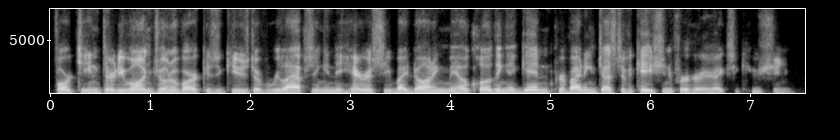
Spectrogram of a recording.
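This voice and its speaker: A man with a fairly high voice chats casually as a podcast co-host. The sound is very dry, with no room echo around him. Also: brisk, few pauses. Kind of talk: casual panel chat.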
